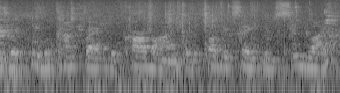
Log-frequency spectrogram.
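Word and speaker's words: Carbyne: Madam Chair, this is, and when I say Carbine, it is spelled C-A-R-B-Y-N-E, not Carbine. I misunderstood sometimes when I say it. It's Carbine, our next generation 911 call handling solution for the E-91 Center.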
